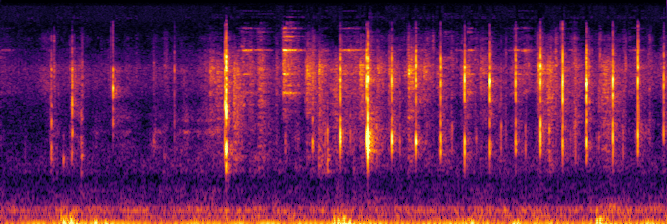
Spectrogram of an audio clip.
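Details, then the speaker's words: Refrigerator start relay removed during starter relay and power load replacement, shaken by hand: a loose part rattles inside in quick uneven clicks, meaning the relay is bad internally. "there we go it's giving a it's giving a sound that means it's bad"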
